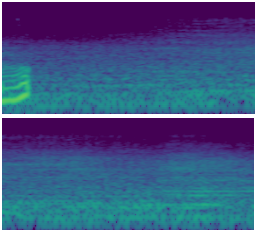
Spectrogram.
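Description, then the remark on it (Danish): A brief voice at the very start, then a steady low rumble of road traffic as many cars pass along a road in a continuous wash, swelling gently toward the end. “Han begynder at tælle, hvor mange biler, der kører forbi.”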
